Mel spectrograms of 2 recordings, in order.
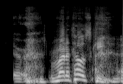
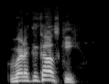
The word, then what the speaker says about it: Ratajkowski: Ratatos. Ratatowski. – Ratajkowski.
